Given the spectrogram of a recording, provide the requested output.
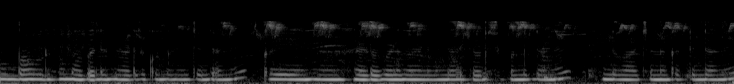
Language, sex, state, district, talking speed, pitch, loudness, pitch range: Kannada, female, Karnataka, Bellary, 115 wpm, 225 Hz, -34 LUFS, 220-230 Hz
